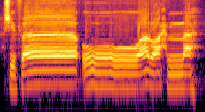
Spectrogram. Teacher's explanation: Kalau disambung terjadi idgham ya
